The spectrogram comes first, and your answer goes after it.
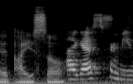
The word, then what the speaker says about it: ISO: It's actually pronounced ISO, not you don't say it as an acronym. It's a word, right?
